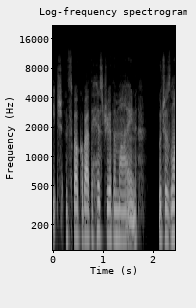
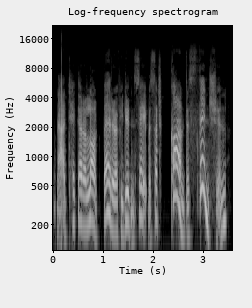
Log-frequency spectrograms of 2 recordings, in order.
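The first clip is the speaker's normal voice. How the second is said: huffy; 6 semitones higher, 5 dB louder than usual. A narrator's reading. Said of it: "Ella huffed".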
